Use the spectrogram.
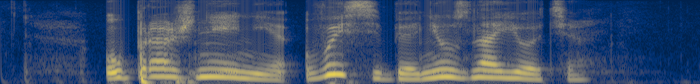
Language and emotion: Russian, positive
